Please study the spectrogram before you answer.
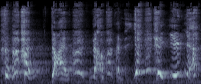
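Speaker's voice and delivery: high, loud burst through laughter; hammed-up mock tantrum while laughing; mocking dramatic exit.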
